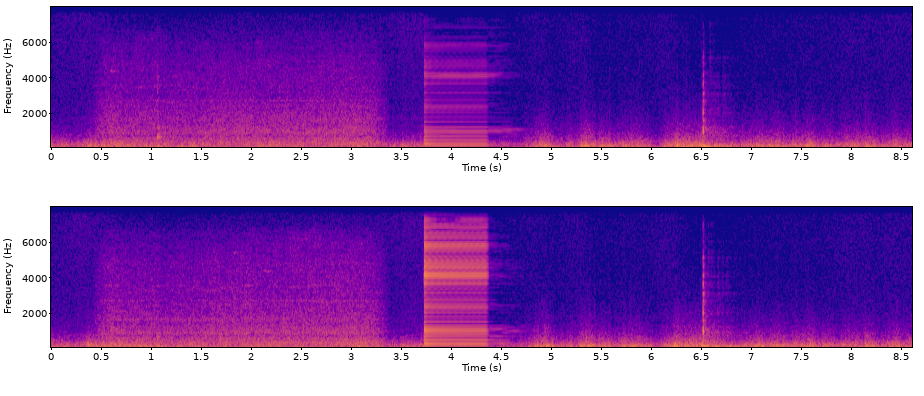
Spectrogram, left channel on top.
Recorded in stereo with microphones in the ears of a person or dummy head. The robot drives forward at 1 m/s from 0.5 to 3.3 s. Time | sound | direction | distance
1.1 | a cupboard door | 70° left (ahead or behind) | 3 m
3.7 | a buzzer | 40° right (ahead or behind) | 0.9 m
6.5 | a snare drum | 10° right (ahead or behind) | 1.6 m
